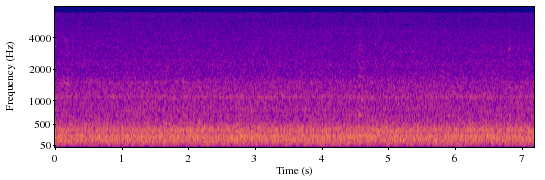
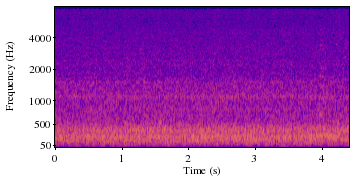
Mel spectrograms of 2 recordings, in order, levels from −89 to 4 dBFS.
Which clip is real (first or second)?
first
